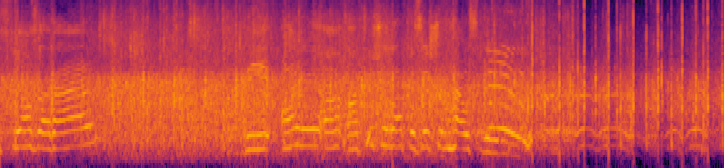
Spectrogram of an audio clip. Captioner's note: applause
